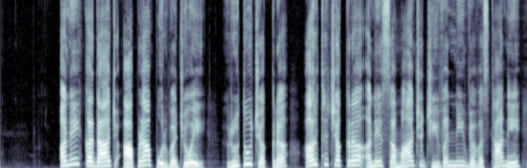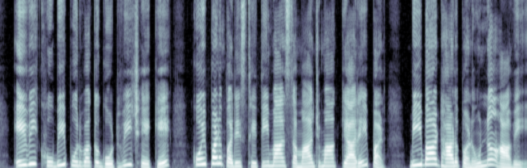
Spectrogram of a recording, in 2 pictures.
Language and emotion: Gujarati, neutral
